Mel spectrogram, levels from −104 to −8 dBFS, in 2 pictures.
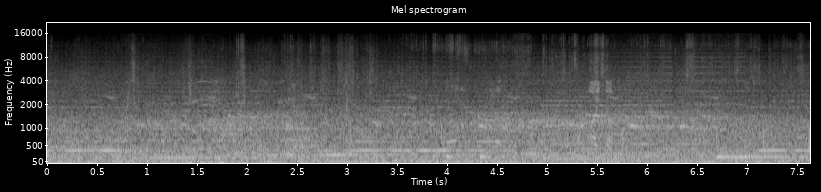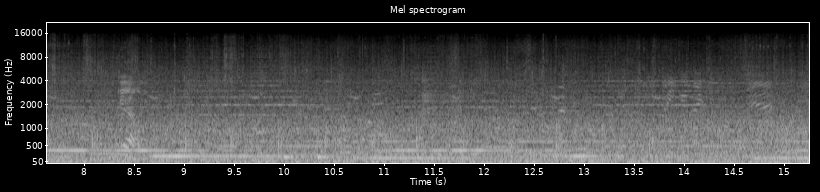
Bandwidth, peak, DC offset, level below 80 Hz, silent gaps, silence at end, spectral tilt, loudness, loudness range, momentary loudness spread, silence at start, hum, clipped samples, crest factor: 15.5 kHz; -22 dBFS; under 0.1%; -44 dBFS; none; 0 s; -7 dB/octave; -37 LUFS; 1 LU; 3 LU; 0 s; none; under 0.1%; 14 dB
